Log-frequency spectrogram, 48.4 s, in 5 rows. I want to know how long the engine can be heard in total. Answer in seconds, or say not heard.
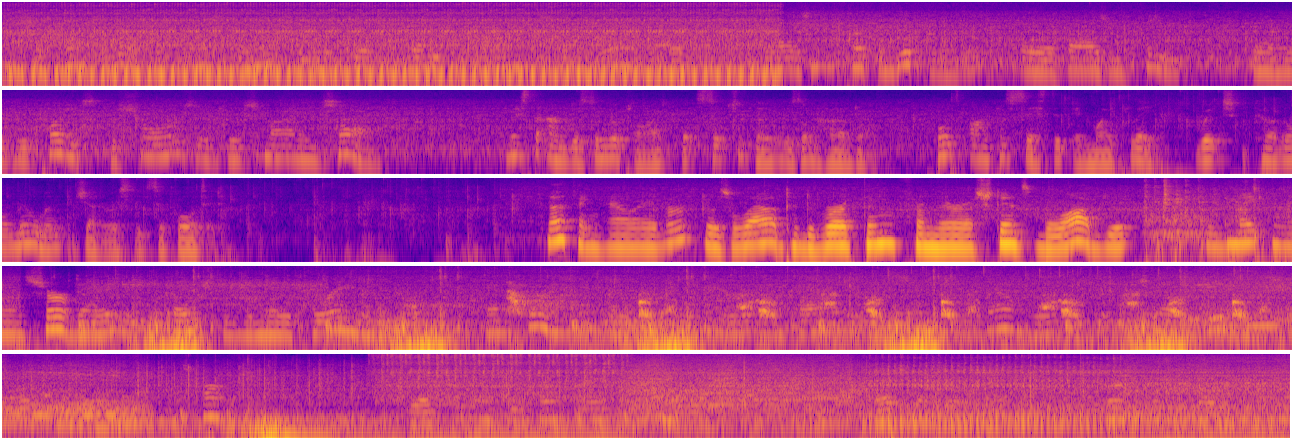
26 s.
